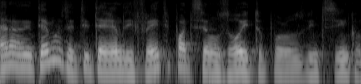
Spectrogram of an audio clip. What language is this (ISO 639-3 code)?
por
